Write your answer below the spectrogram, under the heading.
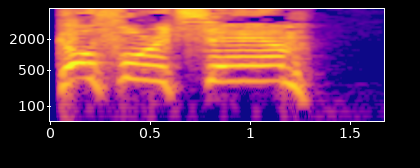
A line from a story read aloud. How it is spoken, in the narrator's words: a voice yelled in encouragement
